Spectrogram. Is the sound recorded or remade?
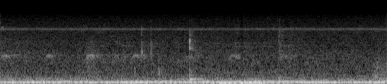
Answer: remade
